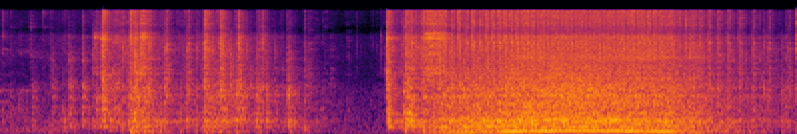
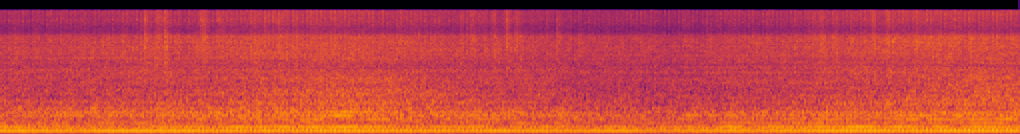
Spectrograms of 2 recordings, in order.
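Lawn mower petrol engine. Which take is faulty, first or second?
first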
